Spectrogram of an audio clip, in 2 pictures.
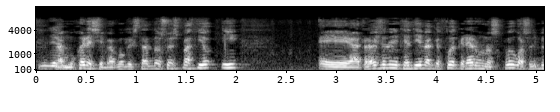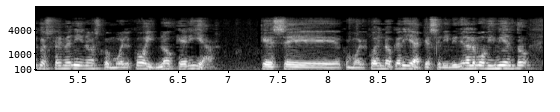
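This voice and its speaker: Lively in intonation, the speech moves at a very fast pace. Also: man. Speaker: journalist and author. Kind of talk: radio interview answer.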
